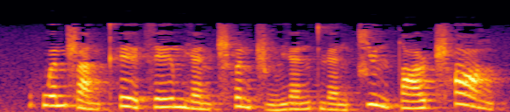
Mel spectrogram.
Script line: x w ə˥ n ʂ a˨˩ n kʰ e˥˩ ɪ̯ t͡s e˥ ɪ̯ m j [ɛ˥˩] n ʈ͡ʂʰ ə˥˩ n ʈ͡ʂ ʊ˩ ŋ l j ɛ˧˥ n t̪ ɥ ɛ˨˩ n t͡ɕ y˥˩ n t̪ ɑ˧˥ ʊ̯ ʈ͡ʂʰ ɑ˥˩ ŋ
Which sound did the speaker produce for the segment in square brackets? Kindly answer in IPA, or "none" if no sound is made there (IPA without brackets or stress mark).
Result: ɛ˨˩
